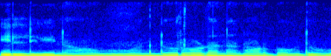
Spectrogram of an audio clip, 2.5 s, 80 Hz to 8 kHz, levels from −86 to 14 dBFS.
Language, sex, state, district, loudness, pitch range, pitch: Kannada, male, Karnataka, Mysore, -29 LUFS, 130-135 Hz, 135 Hz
